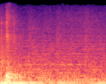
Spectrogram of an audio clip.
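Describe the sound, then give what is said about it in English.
A small dog door swings open with a soft, low thump, opened so a dog can come in and go back out, followed by a brief rustle and quiet room noise; no one speaks. “And Elric, it's your turn, and I'm opening the dog door.”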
